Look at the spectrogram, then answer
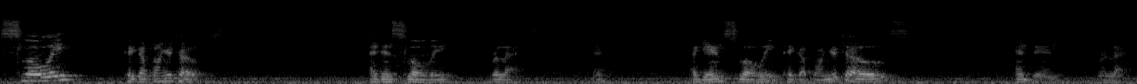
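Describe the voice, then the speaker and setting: A man speaks fairly slowly at medium pitch, with ordinary pitch variation. He leaves long, frequent pauses, and the room echo is audible. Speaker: fitness instructor for seniors. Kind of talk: exercise class instruction. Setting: group class at senior village.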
